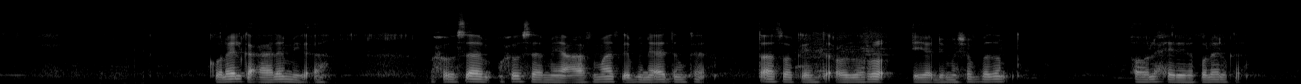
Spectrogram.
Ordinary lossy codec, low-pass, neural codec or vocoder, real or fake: none; 14.4 kHz; none; real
